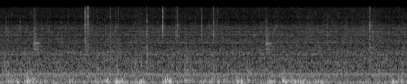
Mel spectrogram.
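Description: Boat engine idling: a steady drone with a constant hum, irregular low rumbling, and a few faint clicks.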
